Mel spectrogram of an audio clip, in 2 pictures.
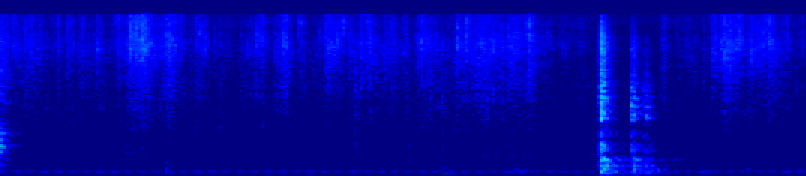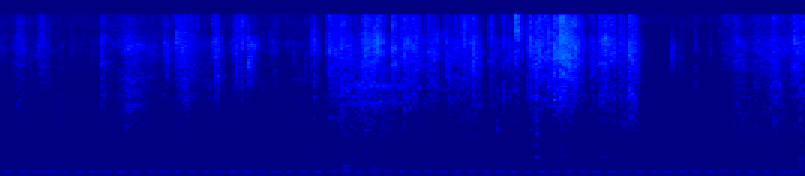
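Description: Near silence: a quiet room with a steady low hum, broken by one sharp knock about four seconds in that rings briefly.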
